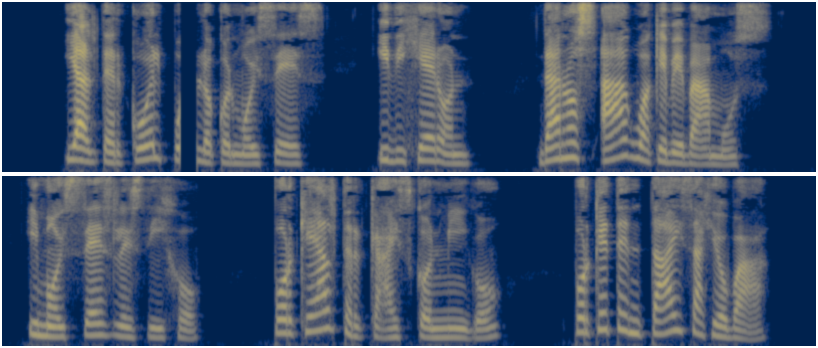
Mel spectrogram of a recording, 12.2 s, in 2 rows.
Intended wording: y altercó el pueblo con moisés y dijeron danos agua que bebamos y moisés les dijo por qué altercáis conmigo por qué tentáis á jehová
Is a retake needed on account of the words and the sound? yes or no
yes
